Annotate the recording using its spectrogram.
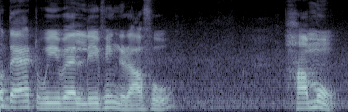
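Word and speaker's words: Lhamu: Now that we were leaving Ravu, Hamu, L is silent, said she wanted to give me a farewell present.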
